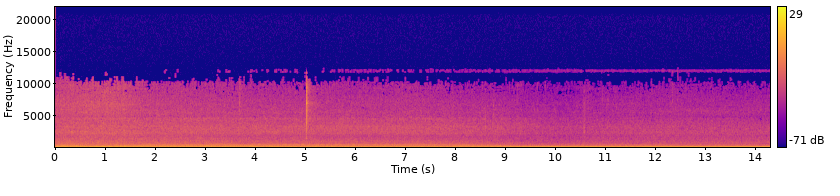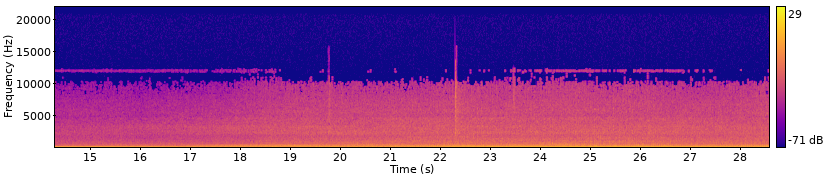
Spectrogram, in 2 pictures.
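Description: Audi RS Q8's twin-turbo V8 idling steadily, with a deep low rumble. It swells a little louder for a few seconds near the end.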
